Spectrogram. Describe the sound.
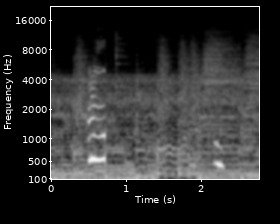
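A voice imitates a dire wolf howl, but the sound cuts out, leaving only two short, clipped bursts: a steady mid-pitched note followed by a briefer, slightly sliding whine, sounding like small pup howls over a faint background hum.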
